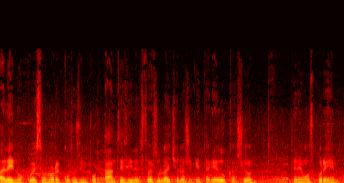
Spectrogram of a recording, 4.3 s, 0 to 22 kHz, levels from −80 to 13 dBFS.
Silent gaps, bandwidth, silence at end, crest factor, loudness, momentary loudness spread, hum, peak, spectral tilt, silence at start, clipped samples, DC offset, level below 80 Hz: none; 16 kHz; 0 s; 16 dB; -25 LUFS; 5 LU; none; -8 dBFS; -6.5 dB/octave; 0 s; under 0.1%; under 0.1%; -46 dBFS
